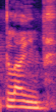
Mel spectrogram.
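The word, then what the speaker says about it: climb: Bomb, इसके बाद में थम, उसके बाद में क्लाइम।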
